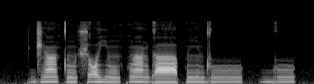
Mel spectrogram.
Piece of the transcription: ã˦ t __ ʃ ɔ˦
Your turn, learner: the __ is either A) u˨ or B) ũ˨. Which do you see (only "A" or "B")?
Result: B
